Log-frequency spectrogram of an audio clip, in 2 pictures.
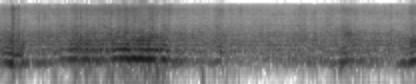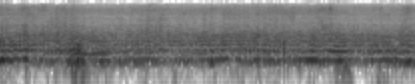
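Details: Honey bees humming within the hive; a loud close buzz wavers in the first two seconds, then a calmer steady drone continues with occasional swells and light knocks.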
